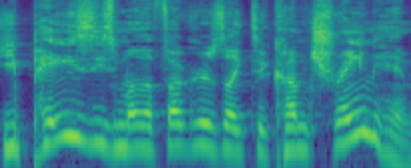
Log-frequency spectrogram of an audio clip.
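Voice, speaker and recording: In a very clean recording with a silent background, a man with a high pitch talks at a moderate pace. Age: 20s. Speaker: podcast co-host. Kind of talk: casual chat. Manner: animated.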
